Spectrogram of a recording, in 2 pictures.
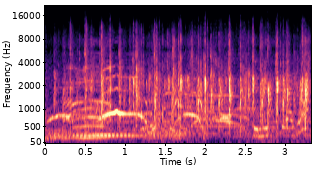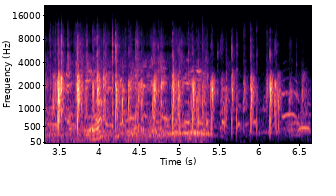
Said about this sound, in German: Es war viel Aufwand, das Regenwetter ist uns heute nicht ganz hart, trotzdem voll super, dass ihr alle hier seid, dass ihr Tanzenden hier seid und auch ihr, liebe Zuschauerinnen, einen herzlichen Applaus bitte für die Tänzerinnen.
